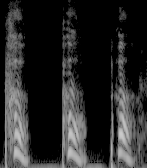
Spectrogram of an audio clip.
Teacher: I'm pronouncing it while exhaling and while pushing some air flow out of my mouth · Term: aspirated sounds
